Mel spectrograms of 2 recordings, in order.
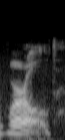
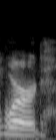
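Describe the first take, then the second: First: A clear L sound comes before the D. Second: The L sound is left out before the D. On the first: The speaker calls it right. "we need to actually pronounce that L" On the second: The speaker calls it wrong. "a lot of people will skip, will miss the L, and they'll just say word"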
